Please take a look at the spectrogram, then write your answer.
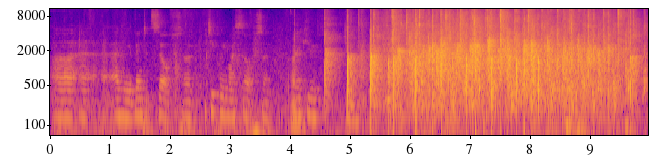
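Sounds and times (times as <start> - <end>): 
speech: 1.3 - 5.9
audience applause: 4.9 - 9.9.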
